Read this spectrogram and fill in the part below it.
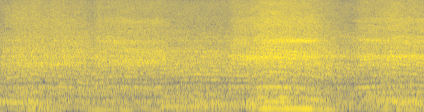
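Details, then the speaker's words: Kia Cerato idling with all belts removed, faint steady high whine persists, so noise is from the automatic transmission, not belt accessories; car also fails to engage gears on time; earlier shop misdiagnosed it. "vendo que o barulho continua então o que acontece o mecânico que abandonou esse carro aqui ó um Kia Cerato tá ele avalia o errado porque o barulho tá aqui no campo"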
